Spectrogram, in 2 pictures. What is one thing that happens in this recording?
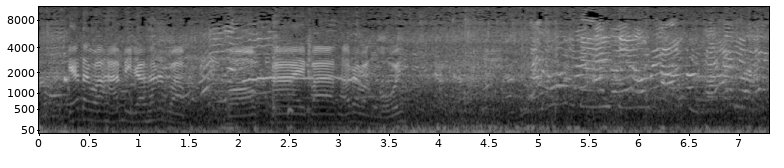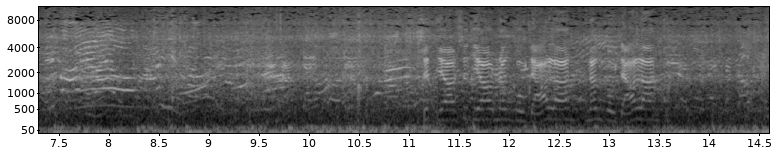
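Water splashes as children swim.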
